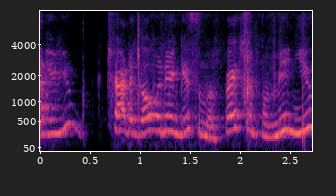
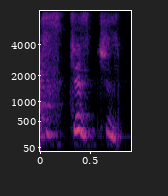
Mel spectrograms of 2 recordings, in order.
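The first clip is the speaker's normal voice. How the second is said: voiceless hushing; shushing; 18 dB quieter, slower than usual. Retold or imitated. [name] shushing his girlfriend while he works. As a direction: hush her quickly. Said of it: "telling you to shush".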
